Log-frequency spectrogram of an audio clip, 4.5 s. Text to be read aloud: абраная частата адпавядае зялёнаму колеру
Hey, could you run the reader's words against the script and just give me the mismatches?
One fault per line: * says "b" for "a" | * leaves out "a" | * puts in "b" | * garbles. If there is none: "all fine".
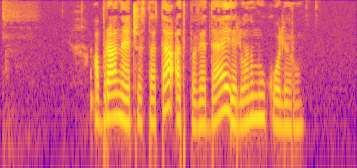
all fine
